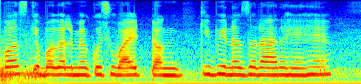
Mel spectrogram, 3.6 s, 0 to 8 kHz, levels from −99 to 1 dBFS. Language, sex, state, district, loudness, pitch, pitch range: Hindi, female, Jharkhand, Garhwa, -14 LUFS, 230 Hz, 225-240 Hz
